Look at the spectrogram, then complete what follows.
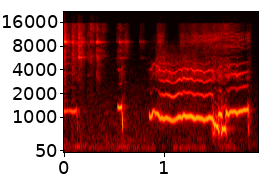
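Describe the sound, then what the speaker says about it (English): A vocal dog whining close by: short whimpers followed by a long, rising and falling high-pitched whine, fairly faint, with no talk. "She's so vocal, this dog."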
